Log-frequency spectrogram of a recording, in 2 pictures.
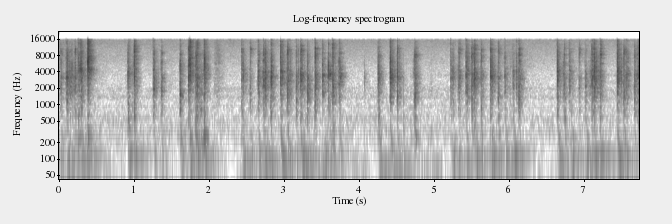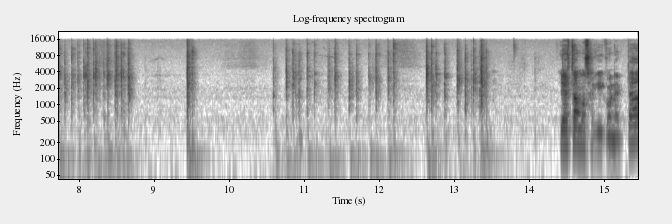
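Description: Keys clack quickly on a computer keyboard.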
